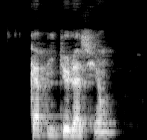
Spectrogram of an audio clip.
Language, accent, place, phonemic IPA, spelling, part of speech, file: French, France, Lyon, /ka.pi.ty.la.sjɔ̃/, capitulation, noun, LL-Q150 (fra)-capitulation.wav
- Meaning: treaty, convention; especially a treaty regarding the rights of nationals of one party with respect to the government of the other party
